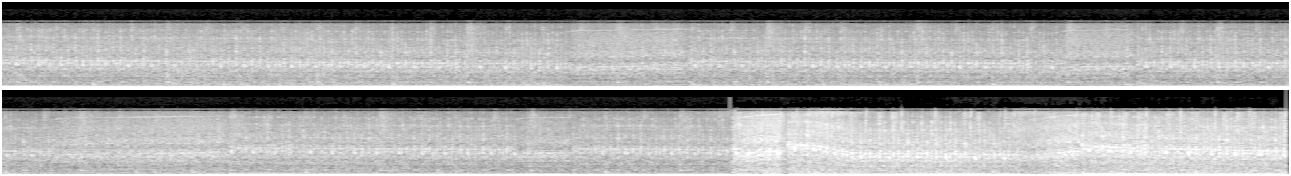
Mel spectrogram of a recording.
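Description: A semi truck's engine drones, rising in pitch between gear shifts.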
